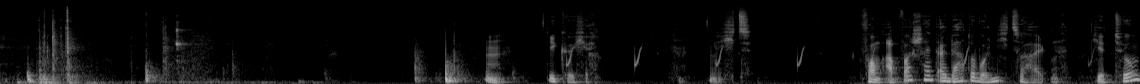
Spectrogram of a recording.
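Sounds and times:
door opening: 0.4 - 1.0
speech: 5.5 - 6.1, 7.1 - 7.6, 8.7 - 11.3.

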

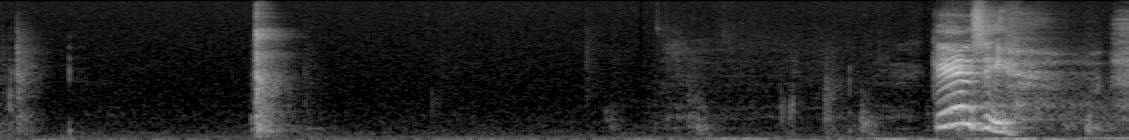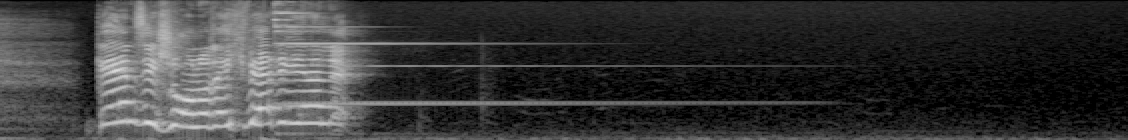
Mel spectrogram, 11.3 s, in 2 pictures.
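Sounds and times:
speech: 4.8 - 5.2, 6.2 - 7.5
bell ringing: 6.3 - 9.8.

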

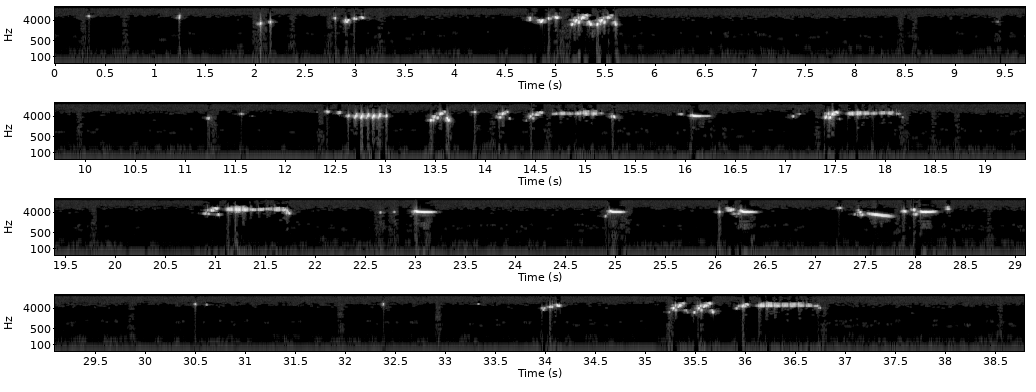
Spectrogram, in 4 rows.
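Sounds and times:
European goldfinch twittering song: 2.8 - 3.1, 4.7 - 5.6, 12.4 - 15.4, 17.4 - 18.2, 20.9 - 21.8, 26.0 - 26.4, 27.2 - 28.3, 35.2 - 36.8.

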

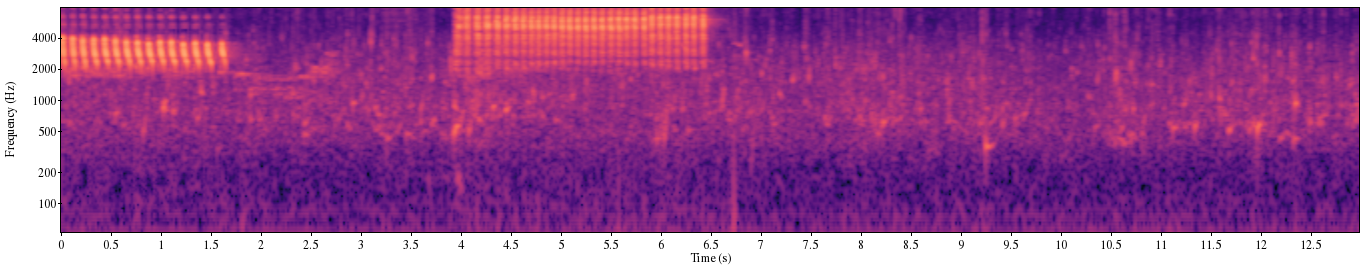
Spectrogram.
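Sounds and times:
kapas tembak trilling: 0.0 - 1.7, 4.0 - 6.6.

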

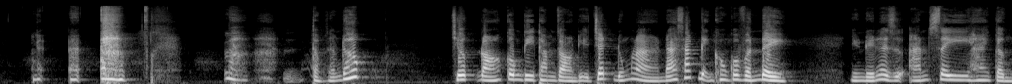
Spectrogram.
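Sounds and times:
dry cough: 1.0 - 1.5
speech: 2.8 - 3.7, 4.5 - 10.1.

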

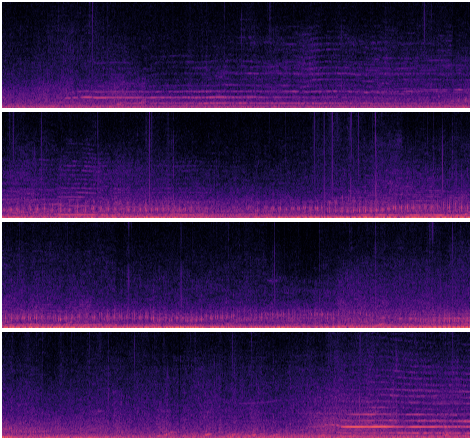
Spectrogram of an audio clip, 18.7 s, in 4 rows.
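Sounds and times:
humpback whale song off the coast of an island: 0.0 - 18.7.

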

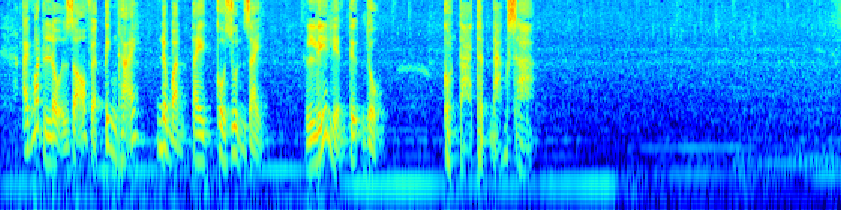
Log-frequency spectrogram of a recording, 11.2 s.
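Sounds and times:
heavy rain falling: 0.0 - 11.2
speech: 0.3 - 5.2, 5.9 - 7.2.

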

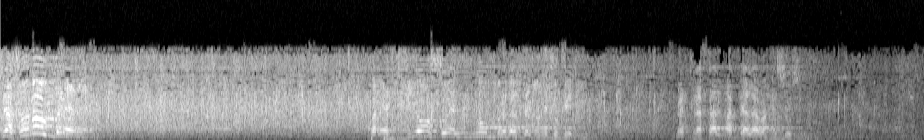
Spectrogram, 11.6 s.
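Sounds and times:
speech: 0.0 - 1.3, 4.6 - 7.5, 8.4 - 10.2
audience applauding: 0.0 - 11.5.

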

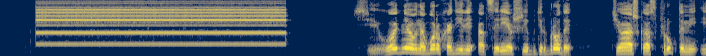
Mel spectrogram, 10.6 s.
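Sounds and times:
howling siren calling for meal rations: 0.6 - 4.3
speech: 5.5 - 10.5.

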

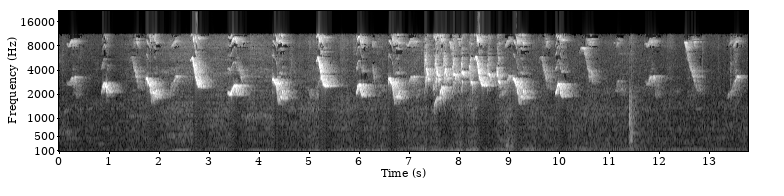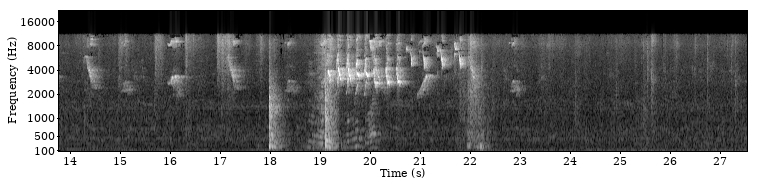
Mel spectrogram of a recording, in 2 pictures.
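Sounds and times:
Red-cowled cardinal whistling song: 0.2 - 13.8, 19.2 - 22.2.

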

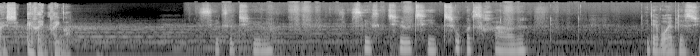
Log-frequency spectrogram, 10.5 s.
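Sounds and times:
speech: 0.0 - 1.2, 3.0 - 4.6, 5.3 - 8.2, 9.7 - 10.5
marker writing on paper: 3.4 - 8.6.

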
